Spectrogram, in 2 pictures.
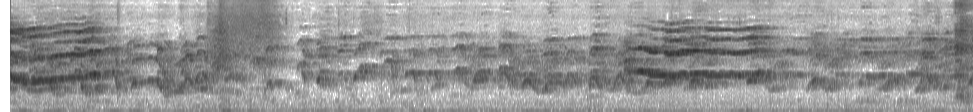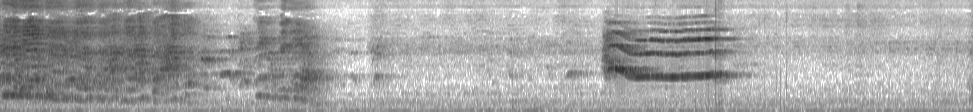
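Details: Coyotes howl together in wavering, high-pitched wails broken by quick yips and barks.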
